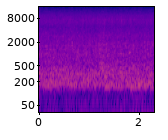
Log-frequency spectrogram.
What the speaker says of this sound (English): There's a cool little brook here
